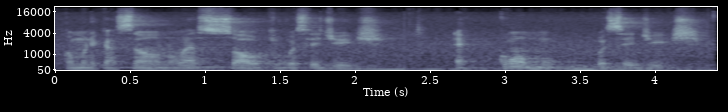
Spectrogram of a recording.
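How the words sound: The sentence has a marked pause inside it.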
